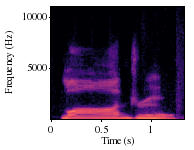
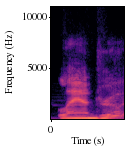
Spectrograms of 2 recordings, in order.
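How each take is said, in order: First: The first syllable sounds like 'lawn'. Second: The first syllable sounds like 'land'. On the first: "We've got L A W N Drew" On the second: "L A N D?"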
